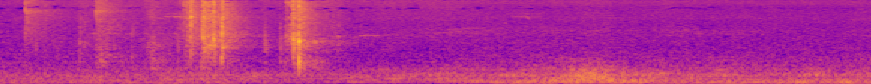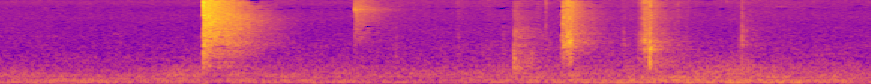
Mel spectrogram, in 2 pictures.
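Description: Pellets clack against metal targets.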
